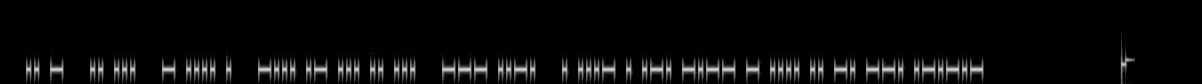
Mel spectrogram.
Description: Morse code, heard as a keyed tone, about 30 wpm, 700 Hz. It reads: IT IS THE BASIS OF EVERYTHING.
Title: Sentences from Top 1000 Words - Review Part 5 - 30wpm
